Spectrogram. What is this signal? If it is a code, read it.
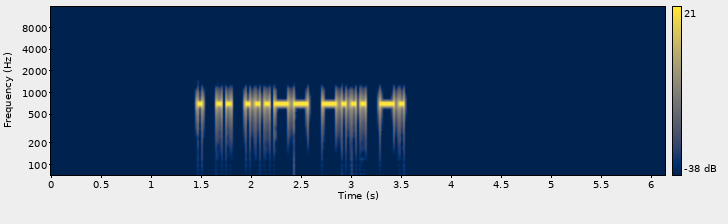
Morse code, heard as a keyed tone, about 25 wpm, 700 Hz. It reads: EI3BN
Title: DXCC-100 Call Signs - 5 Characters - Repeated 3x - 25wpm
